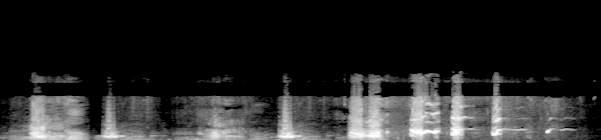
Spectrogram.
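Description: Dogs at play barking and yelping: a run of short, separate barks, then quicker high yelps with sliding pitch near the end.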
